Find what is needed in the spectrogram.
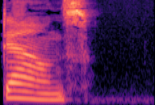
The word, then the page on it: downs: American English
